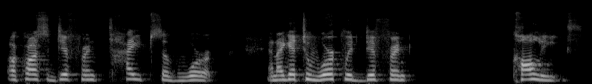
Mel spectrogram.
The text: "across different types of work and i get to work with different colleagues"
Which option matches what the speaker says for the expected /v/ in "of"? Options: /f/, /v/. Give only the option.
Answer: /v/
